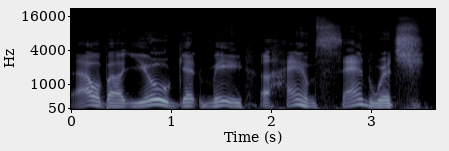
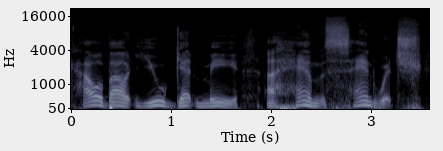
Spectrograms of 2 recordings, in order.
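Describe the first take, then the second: First: Slow, loud, oddly paced Walken line; Walken impression. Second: Walken impression. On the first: Streamer rereading chat's quote in slow, loud Walken voice. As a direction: drag out each word in a loud deadpan Walken voice. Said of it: "Moxie perfectly typing it out in chat". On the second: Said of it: "I was like".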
